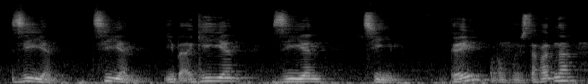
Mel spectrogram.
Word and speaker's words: gehen: ديت اوعى تنطق حرف الهاء اللي في النص، لا مثلا ما تقولش جيهن او زيهن او تسيهن، لا دايما حاول تختصر الكلام ده كله واعمل جيان. جيان او زيان.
